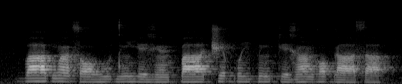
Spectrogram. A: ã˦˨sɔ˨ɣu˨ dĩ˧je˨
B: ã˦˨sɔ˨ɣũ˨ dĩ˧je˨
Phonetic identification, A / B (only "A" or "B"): A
